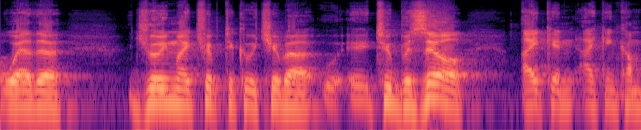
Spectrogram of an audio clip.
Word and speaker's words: Curitiba: And I do want to come to back to Curitiba. I'm mispronouncing it again, Curitiba.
